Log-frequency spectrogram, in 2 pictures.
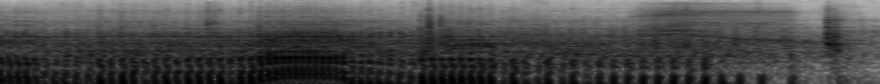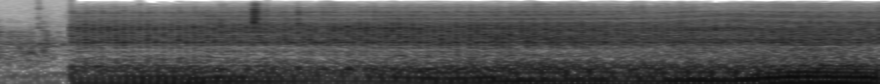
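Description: Motorcycle engine running with rapid firing pulses, dropping away briefly about four seconds in, then running steadily again, its pitch rising slightly near the end.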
